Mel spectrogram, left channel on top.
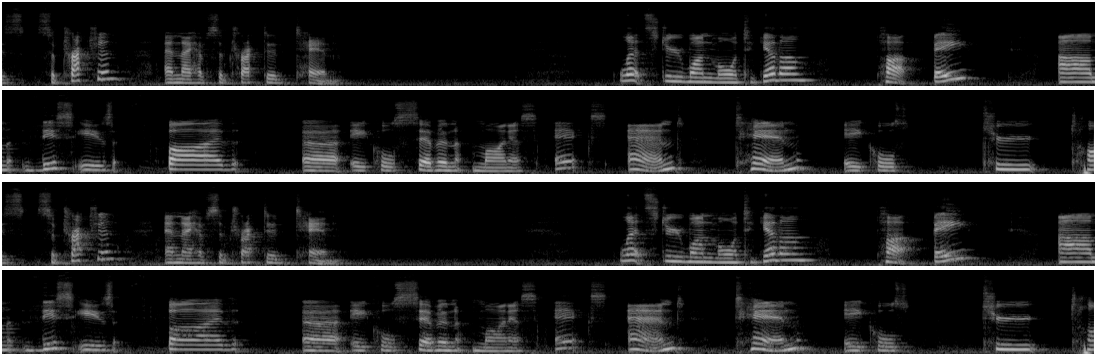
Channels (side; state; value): both; normal; correlation 0.61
